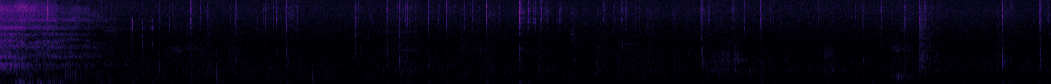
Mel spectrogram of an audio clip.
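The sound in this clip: Faint typing on a computer keyboard while text is added to a profile file: many light, irregular key clicks run steadily throughout with nothing else heard.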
